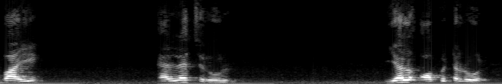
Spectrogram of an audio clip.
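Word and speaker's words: L'Hôpital: बाई LH rule, L ऑपिटल rule. Spelling वही होती है हॉस्पिटल वाली, लेकिन उसे हम ऑपिटल पढ़ते हैं, है ना।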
